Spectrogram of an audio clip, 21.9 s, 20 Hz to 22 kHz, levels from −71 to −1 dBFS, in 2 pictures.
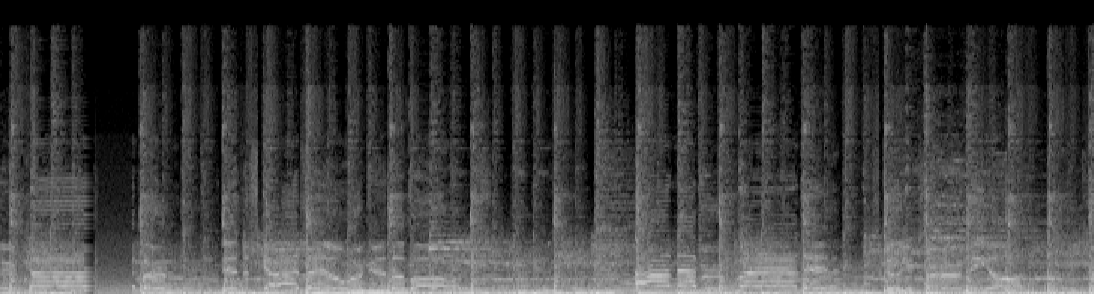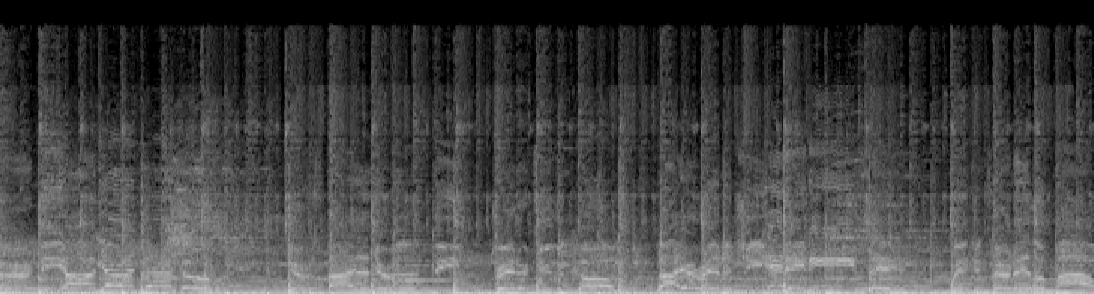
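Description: At 0.83 s the sound stops moving forward and a buzzy, fading continuation of the last moment fills in until 1.33 s, with no drop to full silence. This is a call audio freeze, likely caused by packets stalling in transit so the jitter buffer ran dry and the receiver stretched what it last had. When delivery resumes the audio continues exactly where it left off, so about 480 ms of filler is inserted, nothing is lost, and everything afterwards runs 480 ms later.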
